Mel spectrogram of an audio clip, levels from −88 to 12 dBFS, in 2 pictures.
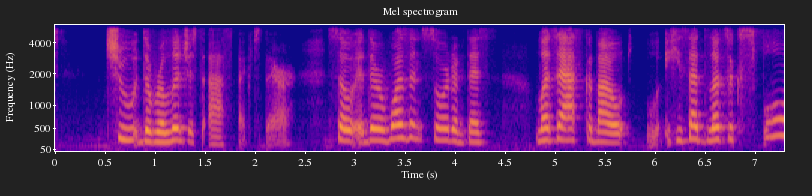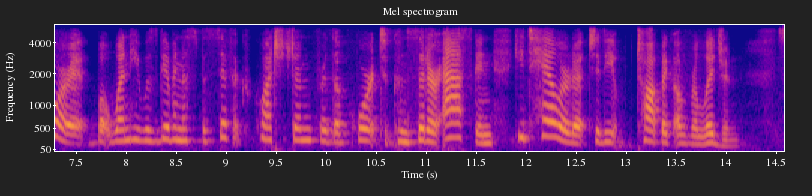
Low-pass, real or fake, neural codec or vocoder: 5.4 kHz; fake; codec, 16 kHz, 0.5 kbps, X-Codec, HuBERT features, trained on LibriSpeech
